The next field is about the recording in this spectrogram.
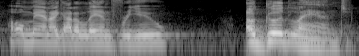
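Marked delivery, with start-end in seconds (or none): none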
